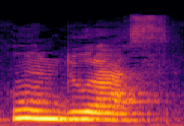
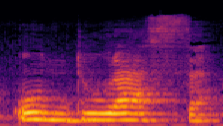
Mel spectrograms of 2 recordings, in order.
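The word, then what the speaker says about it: Honduras: نکته تلفظی باید بنویسیم اگر ما این حرفو داشته باشیم بعدش حرف صداداری بیادش این هم تلفظ نمیشه مثلاً نگاه کنید من اینجا نمیگم هوندورس میگم اوندورس این از چه اینجا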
